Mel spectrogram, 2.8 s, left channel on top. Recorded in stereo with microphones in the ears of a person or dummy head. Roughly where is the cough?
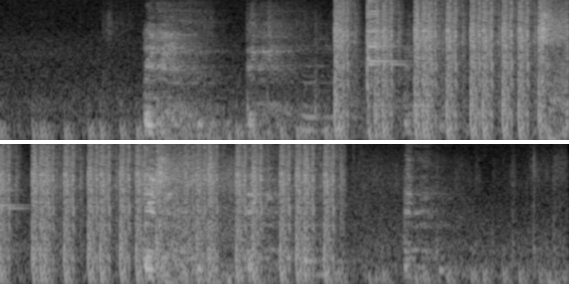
Right.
